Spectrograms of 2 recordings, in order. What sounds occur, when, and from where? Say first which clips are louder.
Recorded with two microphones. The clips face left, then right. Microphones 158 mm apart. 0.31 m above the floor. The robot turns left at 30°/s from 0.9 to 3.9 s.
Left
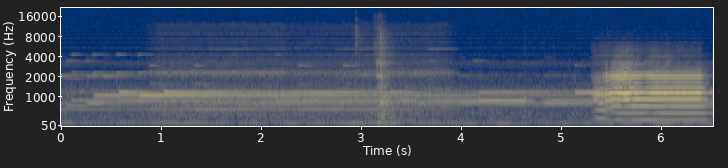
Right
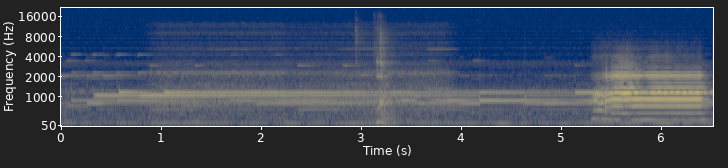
2.9 s a microwave: even; 30° right (ahead or behind), 1.5 m; by 3.4 s 35° right (ahead or behind), 1.5 m
5.3 s a trumpet: even; 25° right (ahead or behind), 0.9 m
